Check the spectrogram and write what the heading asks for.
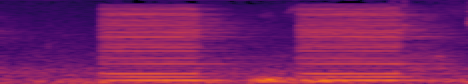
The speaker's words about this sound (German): Oh, oh, das ist der Wäschetrockner. Und Sie sagen mir jetzt, was das zu bedeuten hat? Richtig, die Wäsche ist fertig.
